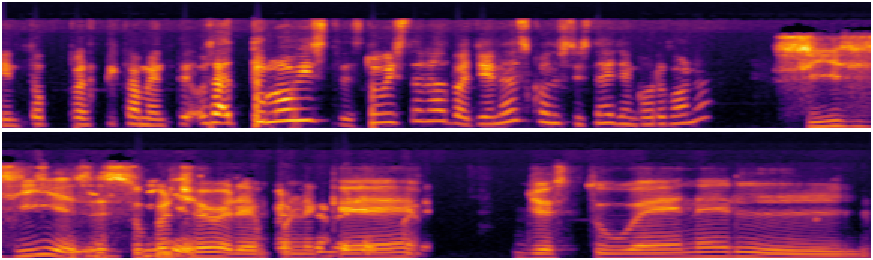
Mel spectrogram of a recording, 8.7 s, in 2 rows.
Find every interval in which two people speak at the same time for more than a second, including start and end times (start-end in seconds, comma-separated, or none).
4.5-6.2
